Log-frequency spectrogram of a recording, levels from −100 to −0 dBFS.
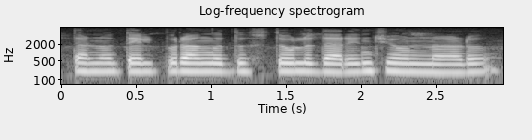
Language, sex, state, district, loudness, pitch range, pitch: Telugu, female, Telangana, Mahabubabad, -17 LUFS, 195-205 Hz, 200 Hz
